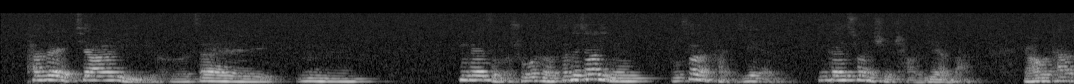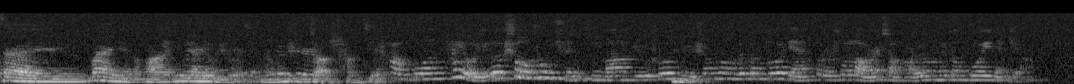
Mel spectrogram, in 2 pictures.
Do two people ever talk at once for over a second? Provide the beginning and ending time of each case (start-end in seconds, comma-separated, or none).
12.3-14.0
